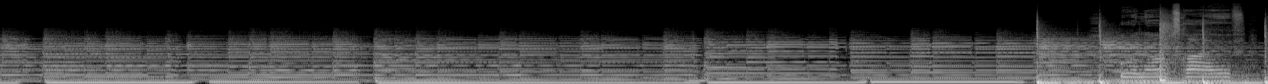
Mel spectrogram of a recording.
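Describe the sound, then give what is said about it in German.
A punk rock song opens with loud, distorted electric guitars strumming sustained chords that shift every couple of seconds, before drums and crashing cymbals kick in near the end. No vocals. “ich glaube, wir müssen den Song jetzt hören, oder?”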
